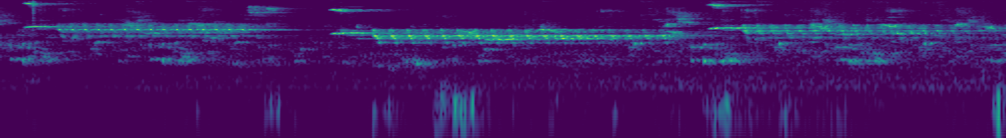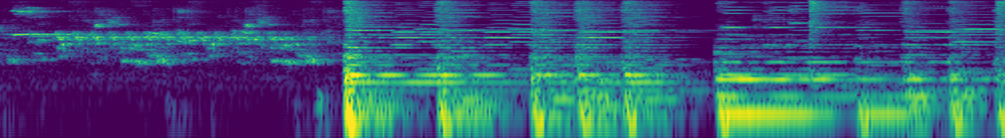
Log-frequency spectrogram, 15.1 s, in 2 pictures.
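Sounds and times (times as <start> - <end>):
bird trilling: 0.0 - 10.8.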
